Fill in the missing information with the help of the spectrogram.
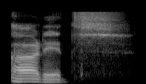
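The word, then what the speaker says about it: ארץ: Entonces esto es Aretz, porque la Aleph no se pronuncia.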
